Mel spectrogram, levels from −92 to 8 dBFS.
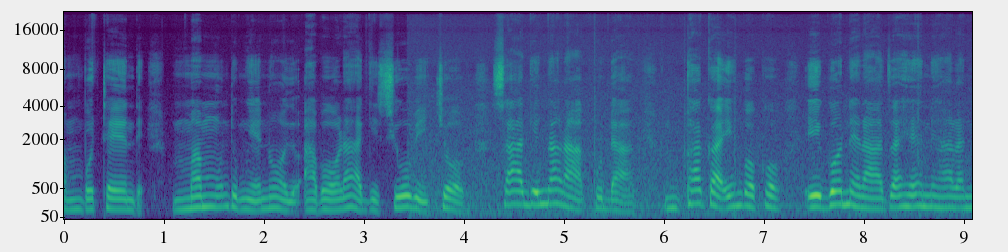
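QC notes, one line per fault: No faults are present in this speech clip. Room noise rises by about 16 dB at roughly three and a half seconds and then stays about 18 dB below the speech, which is the acoustic background of the recording space rather than a system fault.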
